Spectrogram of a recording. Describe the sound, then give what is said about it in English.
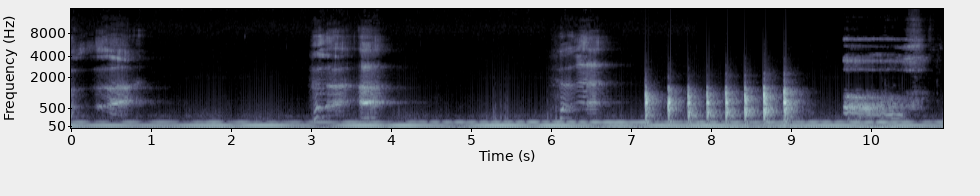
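A quick run of about eight loud, evenly spaced knocks on the heavy gate of Macbeth's castle, preceded by a few breathy, rustling bursts over a steady low hum. “Oh, here's a knocking indeed.”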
